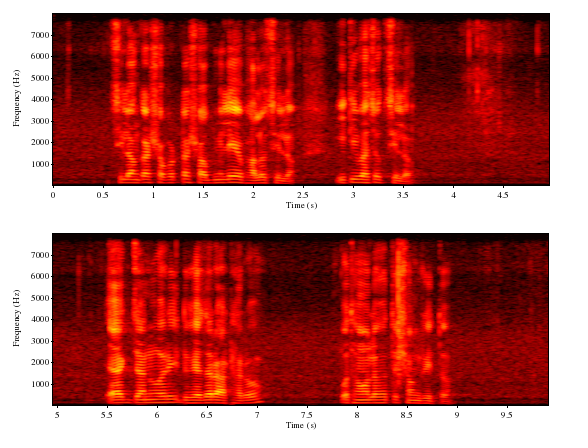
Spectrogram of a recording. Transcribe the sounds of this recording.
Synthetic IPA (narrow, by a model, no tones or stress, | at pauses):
sɾilɔŋkaɾʃɔfoɾʈːaʃɔbmiliebʱalot͡ɕʰilo̰ | it̪ibat͡ɕokt͡ɕʰilo | ɛk̚d͡ʑanuaɾid̪uɦad͡ʑaɾaʈʰaɾo | pɾot̪ʰomoloɦot̪eʃɔŋɡɾit̪o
